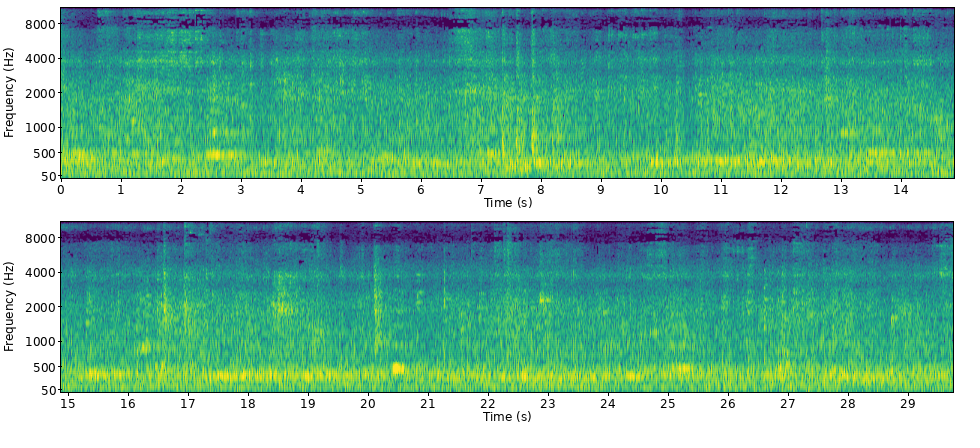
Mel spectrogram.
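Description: Freight train of tank cars rolling past: a steady, loud rumble of steel wheels on the rails, with occasional faint clicks.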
